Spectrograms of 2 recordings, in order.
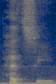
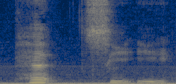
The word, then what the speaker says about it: Petii: ce so the um because the accent is on the e chant always uh puts the accent in for us uh the accents on the e that makes the t soft and you wanna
